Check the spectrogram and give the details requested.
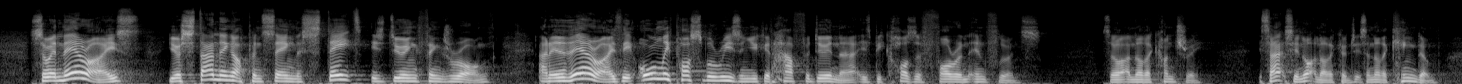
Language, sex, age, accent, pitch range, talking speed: English, male, 40-59, British, 120-175 Hz, 185 wpm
